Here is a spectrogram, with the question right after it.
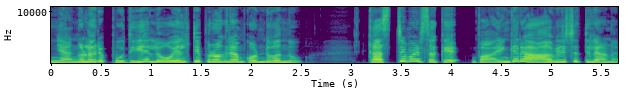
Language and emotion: Malayalam, happy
